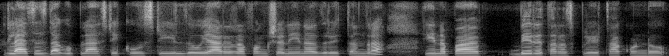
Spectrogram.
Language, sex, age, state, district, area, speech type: Kannada, female, 18-30, Karnataka, Gulbarga, urban, spontaneous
